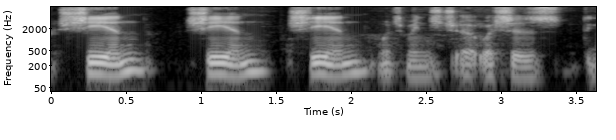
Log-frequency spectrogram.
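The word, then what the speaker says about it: Seán: However most people in the angophone world of course will be familiar with this name being pronounced sha sha. Uh but in my small area of Gildam, we pronounce it as Shen Shen.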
